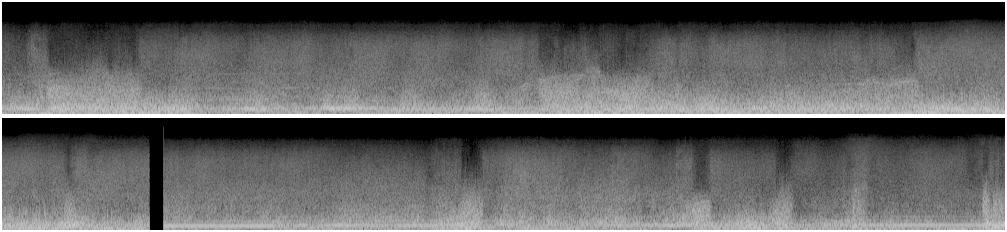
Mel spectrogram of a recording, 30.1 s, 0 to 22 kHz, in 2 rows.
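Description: Kiwikraft 585 HTS boat under way at speed: its outboard motor running as a steady low hum beneath heavy wind buffeting on the microphone and the rush of water off the hull. The sound drops out for an instant a little past halfway.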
